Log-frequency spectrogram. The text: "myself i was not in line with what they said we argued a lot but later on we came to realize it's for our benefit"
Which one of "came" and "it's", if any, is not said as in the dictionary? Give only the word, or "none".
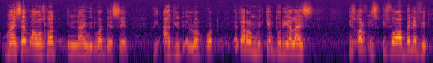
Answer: it's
